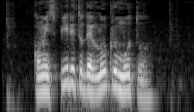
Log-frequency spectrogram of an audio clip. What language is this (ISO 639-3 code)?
por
